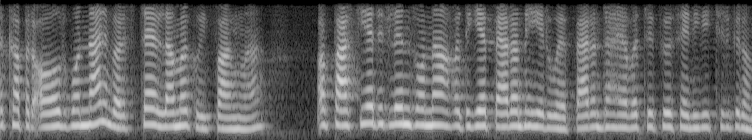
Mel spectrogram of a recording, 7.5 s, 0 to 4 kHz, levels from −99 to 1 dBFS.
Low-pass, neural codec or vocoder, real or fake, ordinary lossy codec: 3.6 kHz; codec, 16 kHz, 0.2 kbps, FocalCodec; fake; none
